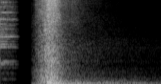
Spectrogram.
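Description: An edited whoosh sound effect swells up sharply about half a second in, with a deep rumble under it, then fades away over the next second and a half. Just before it, the last of a sustained synth music chord cuts off.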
